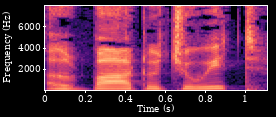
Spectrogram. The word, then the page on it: lpa'tujuit: l'pa'tujuit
